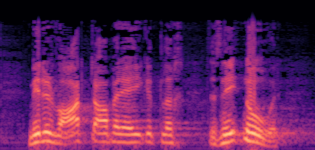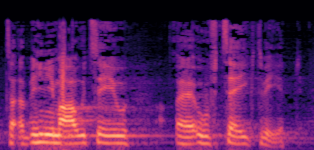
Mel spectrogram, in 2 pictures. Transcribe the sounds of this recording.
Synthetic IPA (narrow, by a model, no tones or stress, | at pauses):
mɪːɾɛɾvɑːɾtəɑbəɾɛɪɡəntləχd̥ɑsnɪdnʊːɾ | minimɑːwt͡siːlɛuːft͡sɛɪktvɪ̰ɾt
